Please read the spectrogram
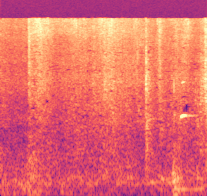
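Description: A dove cooing faintly, a short low coo near the end, with a brief high bird chirp at the same moment.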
